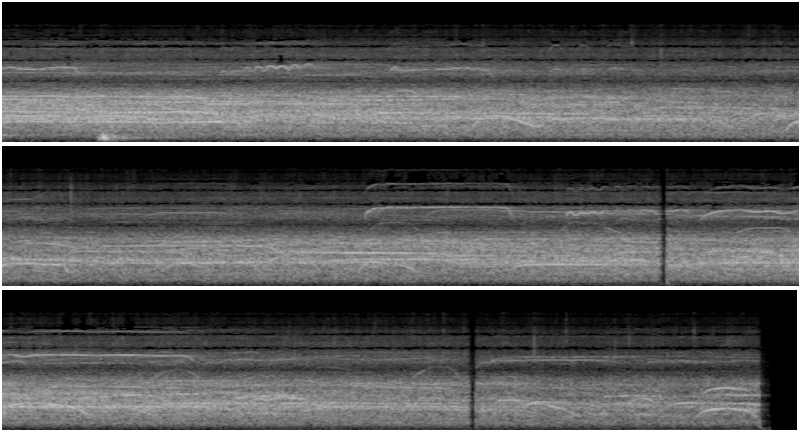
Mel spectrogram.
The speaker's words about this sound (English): That was the biggest applause line of the night. And the applause happened because of what we'll just call a pregnant pause.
